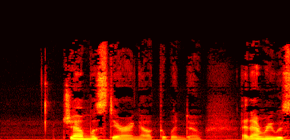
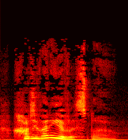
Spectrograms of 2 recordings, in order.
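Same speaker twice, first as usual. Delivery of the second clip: loud, higher angry retort; snapped; 8 semitones higher, 7 dB louder than usual. A narrator's reading. Cora snaps at the others, loud and angry. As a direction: throw the question back hard. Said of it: "Cora snapped".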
